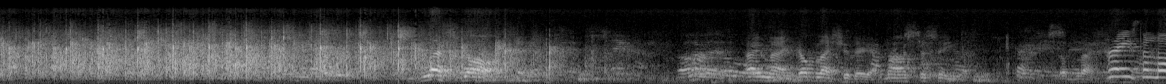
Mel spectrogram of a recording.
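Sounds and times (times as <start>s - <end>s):
crowd applauding: 0.0s - 6.2s
speech: 4.4s - 5.2s, 7.6s - 11.6s.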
